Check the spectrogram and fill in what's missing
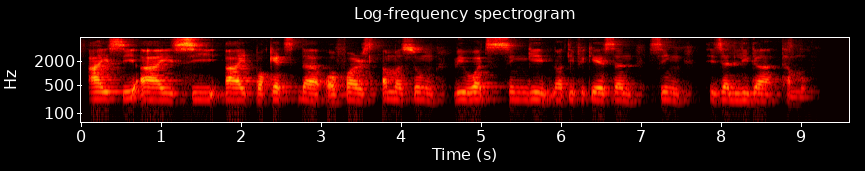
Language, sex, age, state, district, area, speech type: Manipuri, male, 30-45, Manipur, Tengnoupal, urban, read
